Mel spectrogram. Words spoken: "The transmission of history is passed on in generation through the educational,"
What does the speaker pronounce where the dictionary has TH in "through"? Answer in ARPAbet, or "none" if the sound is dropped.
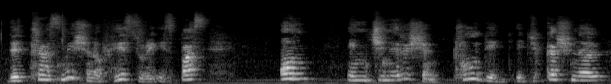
T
